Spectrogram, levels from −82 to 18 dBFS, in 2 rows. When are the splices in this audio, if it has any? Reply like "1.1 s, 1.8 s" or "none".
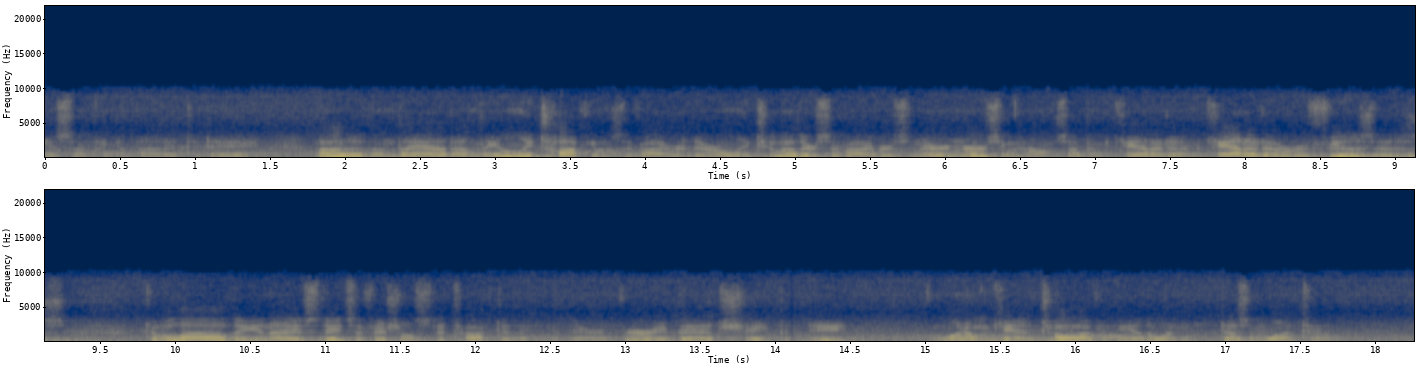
7.6 s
